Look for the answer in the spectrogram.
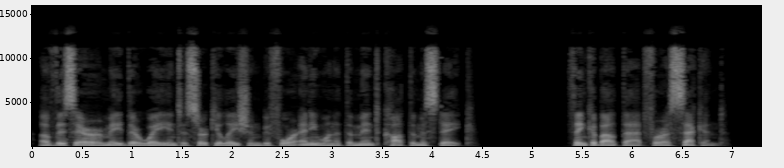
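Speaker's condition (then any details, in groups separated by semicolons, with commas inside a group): No condition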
